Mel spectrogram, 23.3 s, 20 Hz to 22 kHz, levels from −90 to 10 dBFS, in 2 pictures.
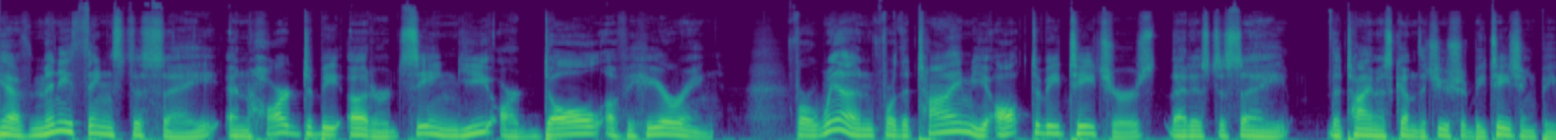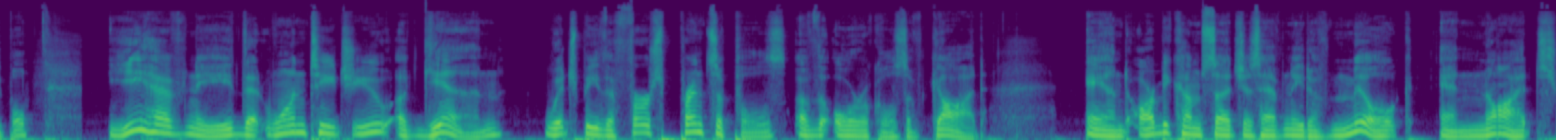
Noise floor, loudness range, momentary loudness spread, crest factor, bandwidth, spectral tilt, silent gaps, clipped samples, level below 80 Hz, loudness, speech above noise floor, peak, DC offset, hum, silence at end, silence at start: -45 dBFS; 2 LU; 8 LU; 18 dB; 17.5 kHz; -7 dB/octave; none; under 0.1%; -34 dBFS; -20 LUFS; 27 dB; -2 dBFS; under 0.1%; none; 0 s; 0 s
